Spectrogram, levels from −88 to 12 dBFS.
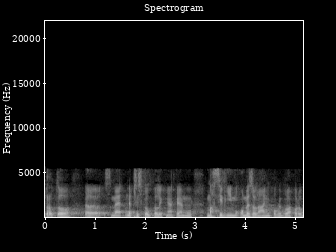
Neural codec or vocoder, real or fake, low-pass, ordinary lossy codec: codec, 16 kHz in and 24 kHz out, 1.1 kbps, FireRedTTS-2 codec; fake; 5.4 kHz; MP3, 48 kbps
